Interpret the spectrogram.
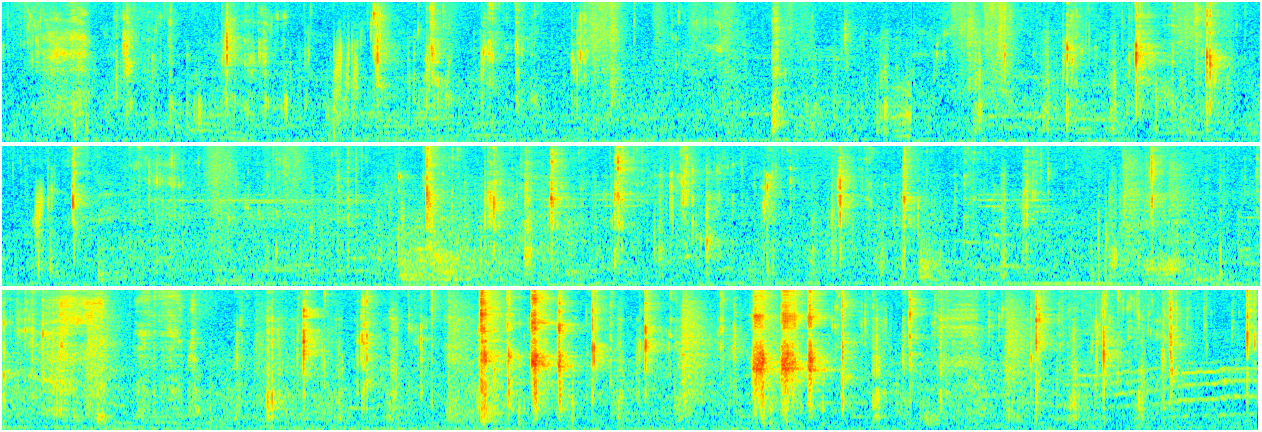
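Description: Close-miked chewing and biting of mutton curry and rice eaten by hand: irregular wet smacks, lip and tongue clicks and occasional crunches, getting busier and louder near the end.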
